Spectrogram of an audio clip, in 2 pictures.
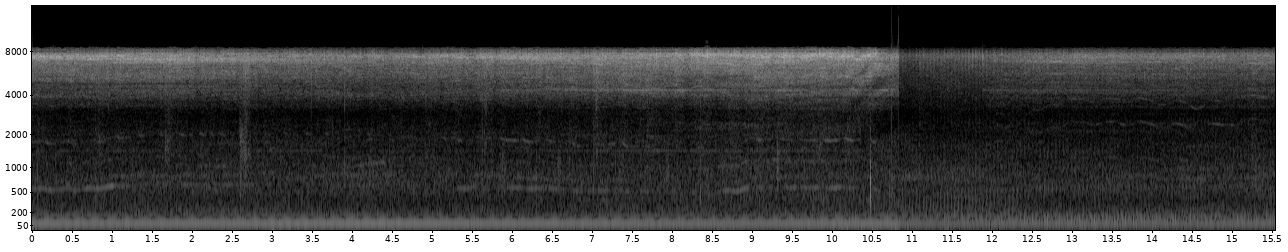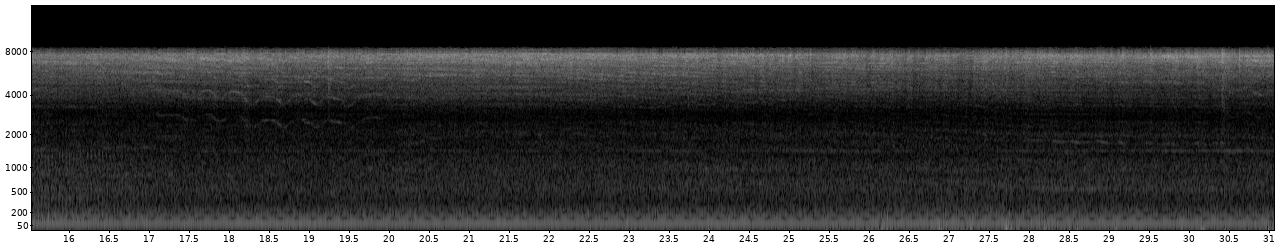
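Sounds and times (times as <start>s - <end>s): shrill insect chorus: 0.0s - 10.8s, 12.0s - 31.0s
low hum: 0.0s - 17.4s.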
